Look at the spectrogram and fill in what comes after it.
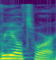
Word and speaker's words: realtor: It's realtor, not realtor. – Realtor. – Two syllables, not three.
